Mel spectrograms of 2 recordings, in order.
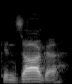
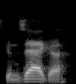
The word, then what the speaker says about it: Gonzaga: checks in with gonzaga with the proper pronunciation not gonzaga it's gonzaga i believe um and prestige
